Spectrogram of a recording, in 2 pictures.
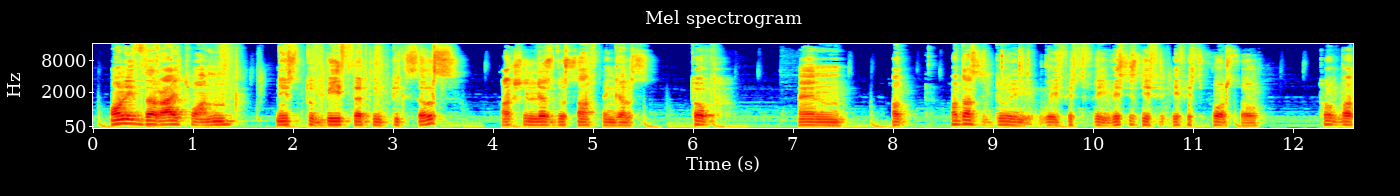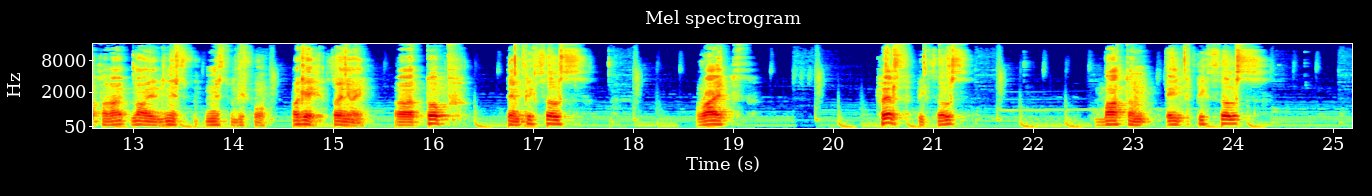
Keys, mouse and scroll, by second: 4.6 typing, 8.4 Left, 9.4 ctrl+shift+Right, 10.6 Delete, 13.4 Delete, 15.0 shift+Right, 16.3-17.6 typing.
